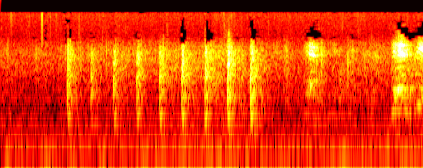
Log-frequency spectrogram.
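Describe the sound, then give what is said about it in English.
A rapid series of sharp knocks on a wooden door, about eight raps in quick even rhythm, loud, followed by a couple of heavier, scuffling thumps. “Open the door. Quick, Captain.”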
